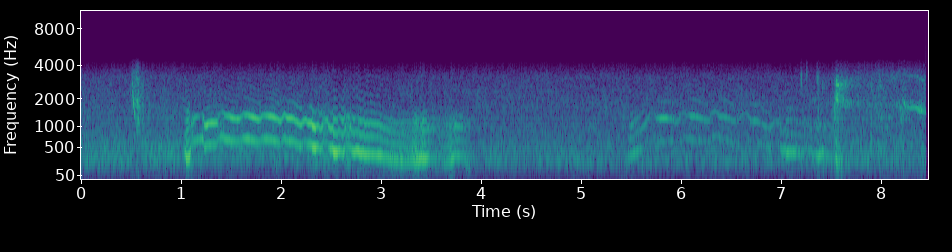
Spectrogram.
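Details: Yodeling cat giving long drawn-out wavering yowls. One sustained cry slides slowly downward over about three seconds, then a quieter wobbling cry follows, ending with a sharper high note.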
